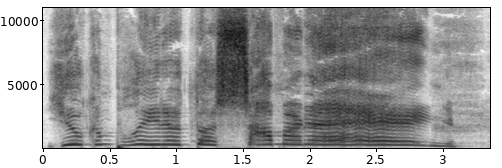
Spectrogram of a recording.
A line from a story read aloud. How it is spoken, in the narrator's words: he grabs his head and he shouts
